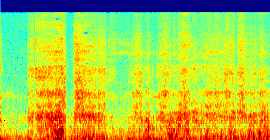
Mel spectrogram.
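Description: A wooden stick traces across an open page of a paper coloring book, making a continuous dry, scratchy rubbing sound with a low, grainy texture. The sound briefly drops out near the start before the steady scraping resumes and carries on to the end.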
